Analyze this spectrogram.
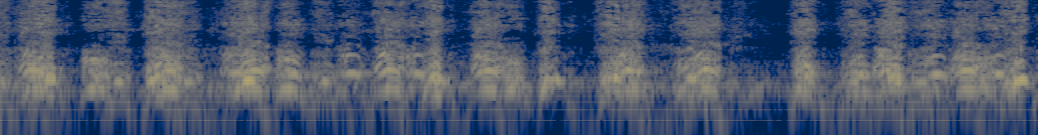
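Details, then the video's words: Dog barking and yipping nonstop: dense overlapping bursts of high, rough barks and yelps, about two or three a second, with no pauses between them. "Dog barking Loud and Howling"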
